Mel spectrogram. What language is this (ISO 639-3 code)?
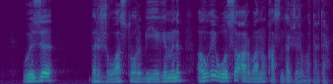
kaz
